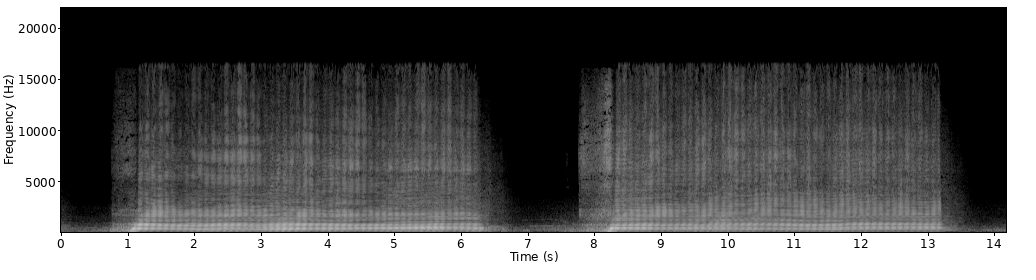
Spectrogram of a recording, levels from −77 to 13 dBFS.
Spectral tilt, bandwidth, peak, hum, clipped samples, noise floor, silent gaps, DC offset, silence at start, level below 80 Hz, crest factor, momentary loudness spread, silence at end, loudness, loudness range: -3 dB/octave; 17 kHz; 0 dBFS; none; under 0.1%; -44 dBFS; none; under 0.1%; 0 s; -56 dBFS; 18 dB; 10 LU; 0.1 s; -16 LUFS; 4 LU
